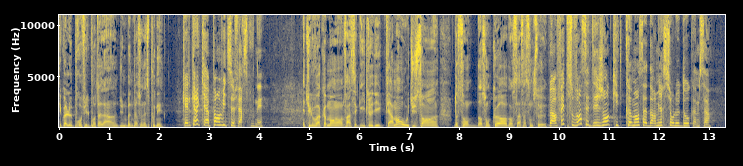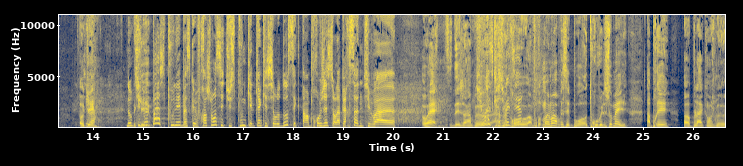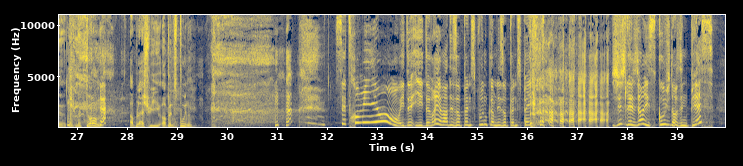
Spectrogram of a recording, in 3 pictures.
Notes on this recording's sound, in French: enregistré en mai 2022 à la Scala Paris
